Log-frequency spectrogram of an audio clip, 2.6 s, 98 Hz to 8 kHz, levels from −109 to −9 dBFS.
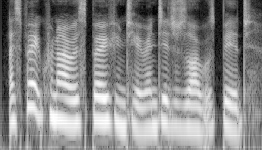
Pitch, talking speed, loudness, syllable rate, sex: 210 Hz, 295 wpm, -17 LUFS, 6.3 syllables/s, female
